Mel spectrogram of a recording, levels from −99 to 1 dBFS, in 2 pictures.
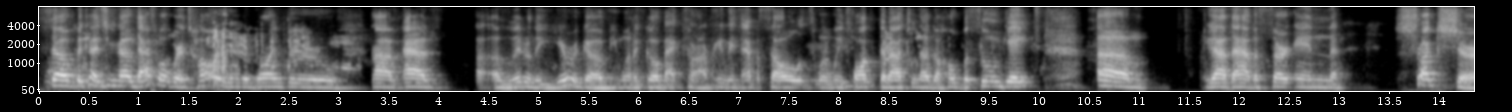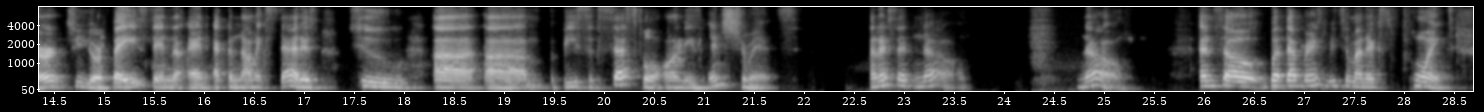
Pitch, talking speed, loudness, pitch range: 140 Hz, 165 wpm, -24 LUFS, 130-160 Hz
